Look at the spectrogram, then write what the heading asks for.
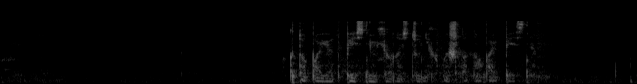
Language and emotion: Russian, neutral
